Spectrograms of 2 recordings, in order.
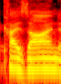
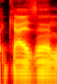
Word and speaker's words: Kaizen: This is go back to the Kaizen, if I'm pronouncing it right, concept. I have the Arkansas version of that word. So Kaizen is probably the Arkansas. Kaizen. Pronunciation Kaizen.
